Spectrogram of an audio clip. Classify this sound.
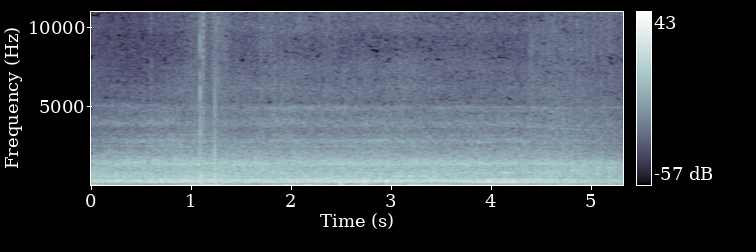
Sound effects > Vehicles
